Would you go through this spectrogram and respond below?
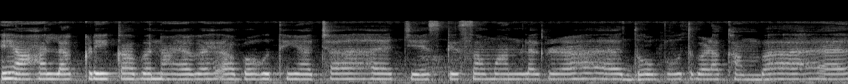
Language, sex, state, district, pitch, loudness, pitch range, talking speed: Hindi, male, Bihar, Jahanabad, 245 Hz, -18 LUFS, 240-250 Hz, 140 wpm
